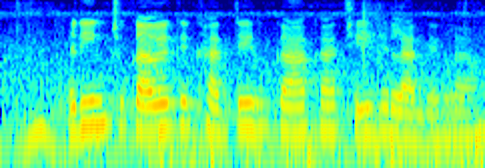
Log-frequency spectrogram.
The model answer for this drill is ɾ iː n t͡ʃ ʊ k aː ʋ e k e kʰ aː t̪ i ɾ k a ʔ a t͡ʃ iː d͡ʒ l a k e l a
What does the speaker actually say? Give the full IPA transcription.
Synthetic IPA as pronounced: ɾ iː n t͡ʃ ʊ k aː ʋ e k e kʰ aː t̪ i ɾ k a k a t͡ʃ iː d͡ʒ l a ɡ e l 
